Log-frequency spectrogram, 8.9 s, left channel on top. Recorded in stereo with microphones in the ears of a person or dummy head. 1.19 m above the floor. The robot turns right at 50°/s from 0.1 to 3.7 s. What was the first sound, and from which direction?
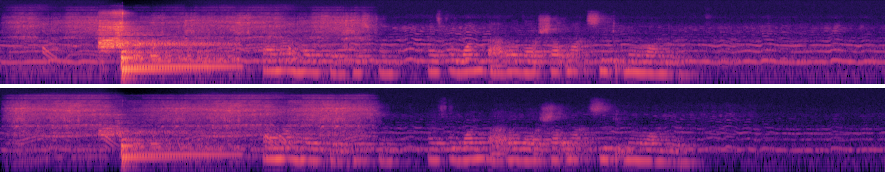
Dishes clattering, 65° left.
